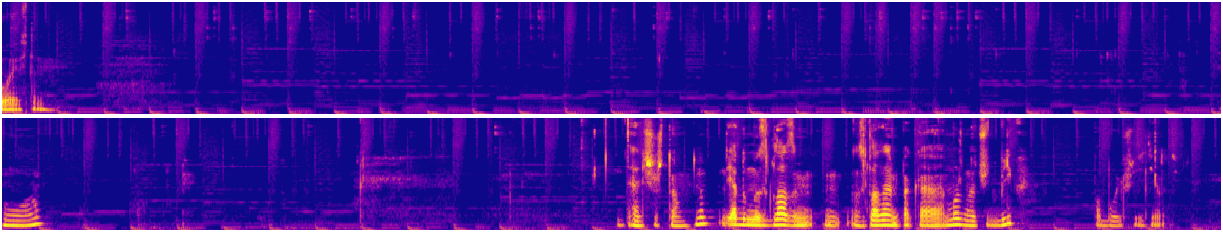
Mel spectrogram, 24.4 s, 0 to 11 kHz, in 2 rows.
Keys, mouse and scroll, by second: 1.2 click, 1.3-1.7 scroll up 2, 1.7 f, 2.3 click, 3.2 middle click, 3.9 click, 4.5 middle click, 5.3 click, 5.5-6.5 middle drag, 6.5 click, 6.9 middle click, 7.5 click, 7.9 middle click, 8.6-9.9 drag, 9.9-10.9 middle drag, 10.9 scroll down 2, 11.0 scroll up 1, 11.1 middle click, 11.7 scroll down 1, 11.9 middle click, 12.6-13.5 scroll up 3, 13.5 middle click, 13.9-14.4 scroll up 2, 14.4 scroll up 1, 14.5 middle click, 15.2 scroll up 1, 15.4-16.0 scroll down 4, 16.0-17.1 middle drag, 17.1-19.4 drag, 19.4-21.5 middle drag, 21.5-23.9 scroll up 6, 23.9 KP_1, 24.3 scroll up 1.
